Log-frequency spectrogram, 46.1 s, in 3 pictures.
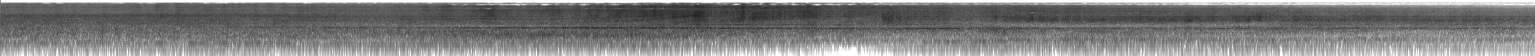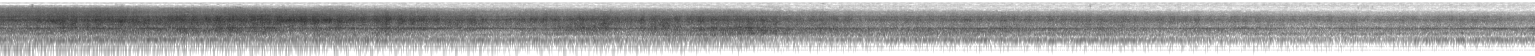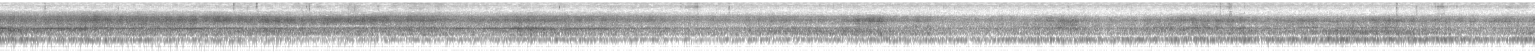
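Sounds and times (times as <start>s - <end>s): high wheel squeal: 0.0s - 15.7s.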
